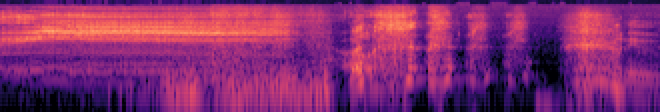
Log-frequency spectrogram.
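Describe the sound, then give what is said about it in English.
A person's voice imitates a shrill, reptilian pterodactyl screech, a high sustained shriek sliding into a rough growl, followed by a few short, choppy vocal bursts. “It's more like a pterodactyl type of reptilian screech.”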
